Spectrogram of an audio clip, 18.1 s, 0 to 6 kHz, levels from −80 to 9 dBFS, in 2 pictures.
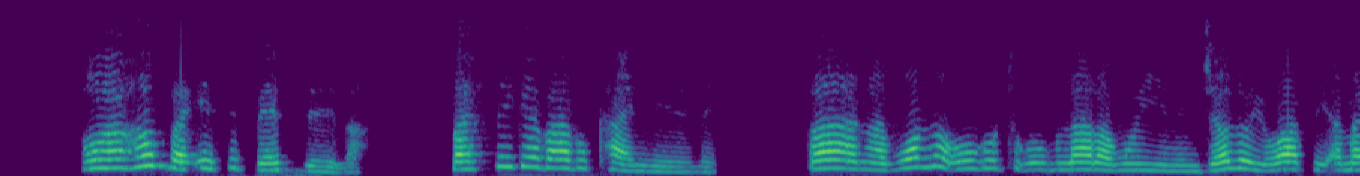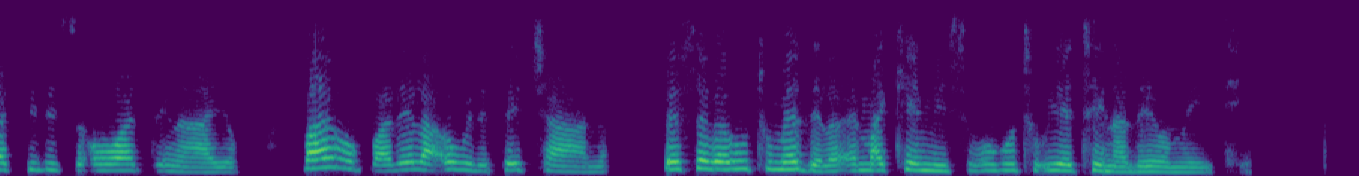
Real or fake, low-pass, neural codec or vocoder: fake; 5.4 kHz; codec, 16 kHz, 0.4 kbps, LongCat-Audio-Codec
